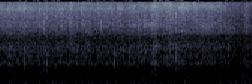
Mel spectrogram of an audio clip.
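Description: Beef short ribs searing in a hot pan give a steady, loud, close sizzle and hiss that runs unbroken with no voices.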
